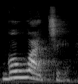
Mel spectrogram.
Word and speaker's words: gouache: Lo voy a pronunciar así como bien latina. Gouache.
